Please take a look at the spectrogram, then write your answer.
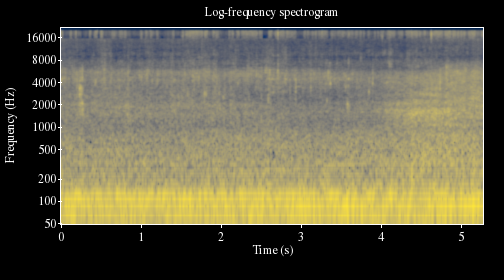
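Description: Garden hose watering cucamelon and cucumber plants outdoors, a steady close rush and patter of water onto leaves and soil, continuous and fairly loud with no talk.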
